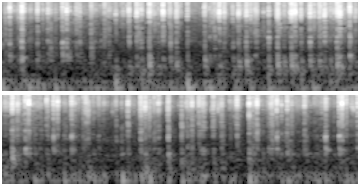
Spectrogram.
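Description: Fingertips tap the keys of a dark grey, compact, plastic wireless keyboard resting on a plastic sheet. The result is a steady stream of quick, dry clicks with a bright, clattering top and a soft low thump under each press. Each tap dies away almost instantly.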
